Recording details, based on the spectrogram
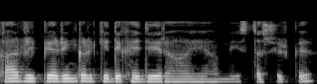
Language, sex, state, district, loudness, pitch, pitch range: Hindi, male, Arunachal Pradesh, Longding, -17 LUFS, 130 Hz, 125-140 Hz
